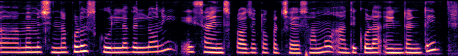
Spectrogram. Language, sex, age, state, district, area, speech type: Telugu, female, 18-30, Andhra Pradesh, Anakapalli, rural, spontaneous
